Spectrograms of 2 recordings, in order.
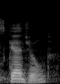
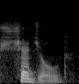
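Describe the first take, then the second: First: It is said with an American pronunciation. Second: It is said with a British pronunciation.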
